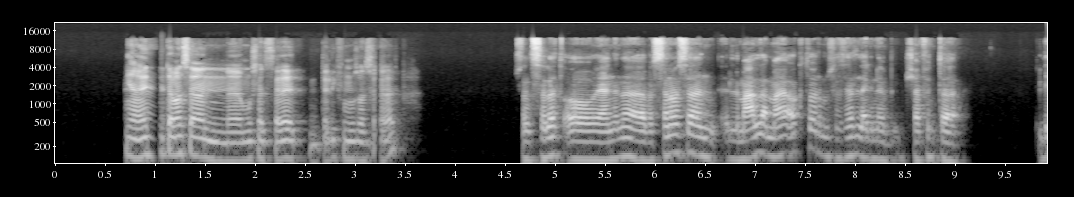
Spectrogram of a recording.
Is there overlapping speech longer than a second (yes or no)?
no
